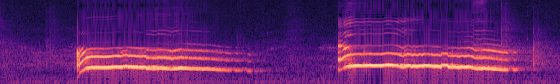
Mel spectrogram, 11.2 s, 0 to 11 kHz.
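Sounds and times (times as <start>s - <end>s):
wolf howling: 1.6s - 5.1s, 6.8s - 10.4s.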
